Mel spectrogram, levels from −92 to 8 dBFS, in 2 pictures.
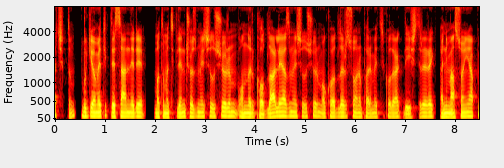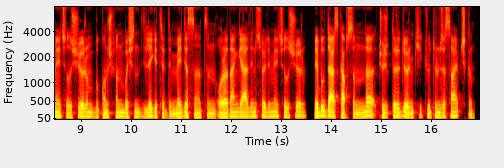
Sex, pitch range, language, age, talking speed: male, 90-105 Hz, Turkish, 40-59, 145 wpm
